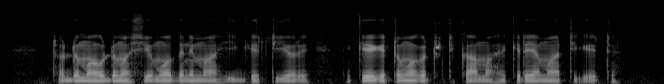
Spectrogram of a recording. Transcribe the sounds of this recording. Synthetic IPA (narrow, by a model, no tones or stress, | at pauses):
tʰɔ̰domaodɔmaɕijɔmɔðɛnemahḭɡetiɔɾenekeɣetomaɣɔto̥ti̥kamaɦɛkeɾeamatḭɣḛtɛ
